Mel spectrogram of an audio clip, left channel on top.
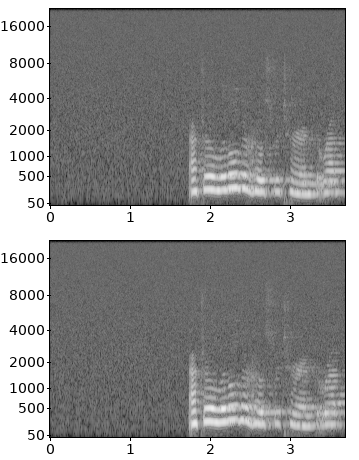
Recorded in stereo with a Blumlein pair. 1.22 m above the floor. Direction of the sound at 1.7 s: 15° right.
